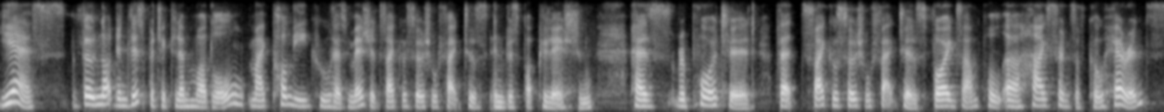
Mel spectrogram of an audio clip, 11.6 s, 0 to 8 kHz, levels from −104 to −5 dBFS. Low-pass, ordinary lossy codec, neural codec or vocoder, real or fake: 7.2 kHz; Opus, 32 kbps; autoencoder, 22.05 kHz, a latent of 192 numbers a frame, VITS, trained on one speaker; fake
